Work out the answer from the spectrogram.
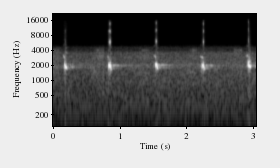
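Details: Lesser spotted eagle chick defending food against a parent at an Estonian nest, late afternoon of 21 July 2012. Crisp, steady-pitched peeps, each starting with a tick, repeat regularly about every two-thirds of a second.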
